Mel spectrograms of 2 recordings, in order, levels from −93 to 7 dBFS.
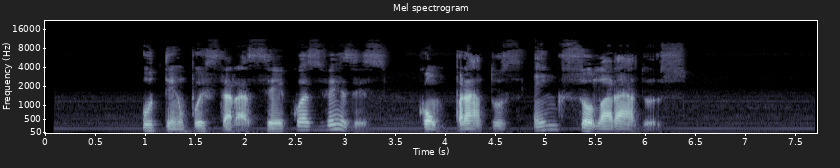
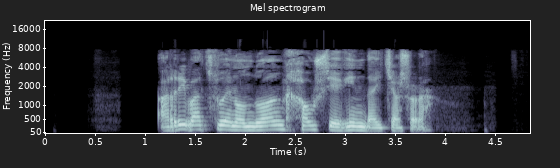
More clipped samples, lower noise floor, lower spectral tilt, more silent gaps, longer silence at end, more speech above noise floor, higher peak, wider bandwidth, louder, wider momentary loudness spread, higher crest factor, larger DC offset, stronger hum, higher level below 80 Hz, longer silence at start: neither; first, -64 dBFS vs -56 dBFS; first, -5 dB/octave vs -3.5 dB/octave; neither; first, 1.4 s vs 1 s; second, 40 dB vs 44 dB; about the same, -2 dBFS vs 0 dBFS; first, 10.5 kHz vs 8 kHz; second, -24 LUFS vs -13 LUFS; first, 18 LU vs 8 LU; first, 24 dB vs 14 dB; neither; neither; second, -66 dBFS vs -56 dBFS; second, 1 s vs 1.15 s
